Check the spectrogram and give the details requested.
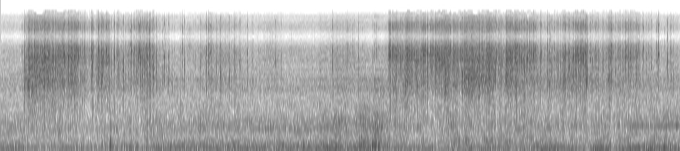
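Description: Commuter train running, heard from inside the carriage as a steady low rumble. Over it come two spells of loud, crackling hiss: one about a second and a half long just after the start, and another from about four seconds in.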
